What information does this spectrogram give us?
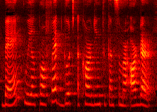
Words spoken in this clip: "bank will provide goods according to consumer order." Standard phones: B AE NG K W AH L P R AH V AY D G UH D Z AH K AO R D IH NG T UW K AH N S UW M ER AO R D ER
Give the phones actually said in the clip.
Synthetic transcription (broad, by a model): B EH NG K W AH L P R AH F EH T G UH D AH K AO R D IH NG T UW K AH N S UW M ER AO R D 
